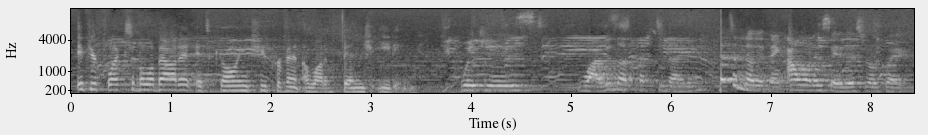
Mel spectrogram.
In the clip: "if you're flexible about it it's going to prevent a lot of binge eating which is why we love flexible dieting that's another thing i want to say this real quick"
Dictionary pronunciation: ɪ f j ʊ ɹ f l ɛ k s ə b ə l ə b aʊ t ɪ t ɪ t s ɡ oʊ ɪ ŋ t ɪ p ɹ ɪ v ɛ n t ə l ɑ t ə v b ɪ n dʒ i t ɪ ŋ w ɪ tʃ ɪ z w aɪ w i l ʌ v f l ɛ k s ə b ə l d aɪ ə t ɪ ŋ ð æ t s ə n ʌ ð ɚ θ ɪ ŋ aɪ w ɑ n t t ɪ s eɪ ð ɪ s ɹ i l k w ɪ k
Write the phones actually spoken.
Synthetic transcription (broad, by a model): ɪ f j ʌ ɹ f l ɛ k s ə b l ə b aʊ t ɪ t ɪ t s ɡ oʊ ɪ ŋ t ɪ p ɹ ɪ v ɛ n t ə l ɑ t ə v b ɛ n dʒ i t ɪ ŋ w ɪ tʃ ɪ z w aɪ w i l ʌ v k ə ə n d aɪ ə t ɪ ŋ ð æ t s ə n ʌ ð ɚ θ ɪ ŋ aɪ w ɑ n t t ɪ s eɪ ð ɪ s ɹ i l k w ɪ k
